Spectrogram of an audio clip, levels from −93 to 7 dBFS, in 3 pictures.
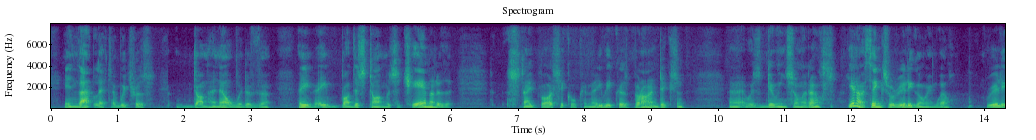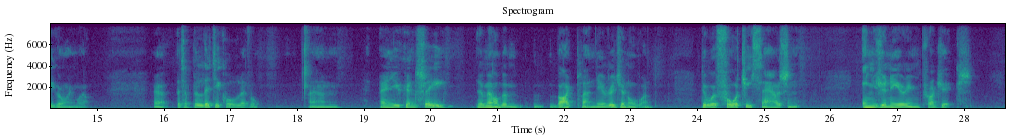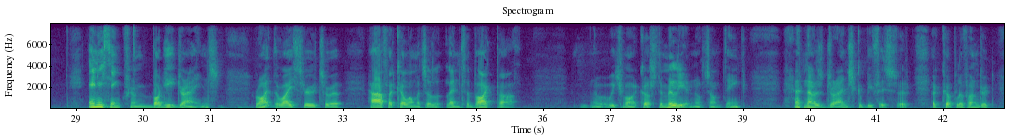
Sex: male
